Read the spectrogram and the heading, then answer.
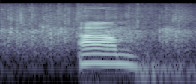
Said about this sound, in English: Give God a round of applause for just a second real quick.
